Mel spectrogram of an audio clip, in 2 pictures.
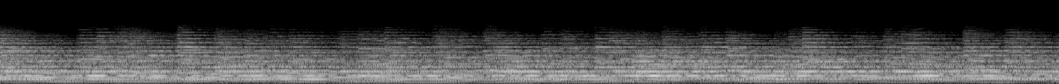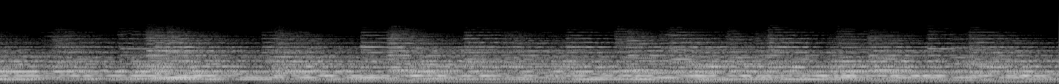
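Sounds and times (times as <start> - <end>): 
cathedral bells ringing in partial peal on G sharp: 0.0 - 21.1.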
